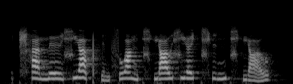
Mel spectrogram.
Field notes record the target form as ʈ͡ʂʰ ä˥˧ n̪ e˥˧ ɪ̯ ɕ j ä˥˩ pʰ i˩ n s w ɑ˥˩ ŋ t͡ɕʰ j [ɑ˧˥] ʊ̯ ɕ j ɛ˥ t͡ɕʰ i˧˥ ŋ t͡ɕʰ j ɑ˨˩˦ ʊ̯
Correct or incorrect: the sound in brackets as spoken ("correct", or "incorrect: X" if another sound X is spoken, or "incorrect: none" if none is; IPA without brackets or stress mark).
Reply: incorrect: ɑ˥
